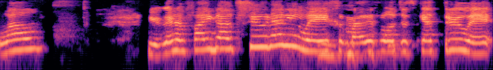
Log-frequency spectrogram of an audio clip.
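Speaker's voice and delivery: acted casual, unbothered mother voice. Telling listeners what their mom would say in hard times, imitating mom, nonchalant. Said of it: "in a very nonchalant manner".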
